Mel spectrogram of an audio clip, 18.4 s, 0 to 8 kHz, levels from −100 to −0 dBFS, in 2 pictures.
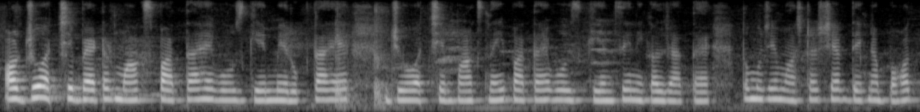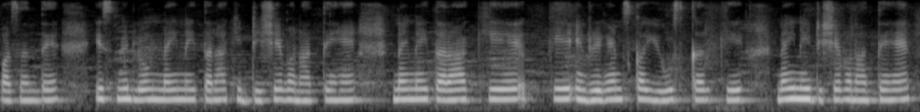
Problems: none marked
